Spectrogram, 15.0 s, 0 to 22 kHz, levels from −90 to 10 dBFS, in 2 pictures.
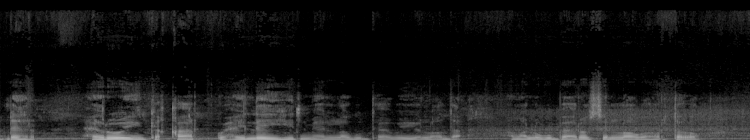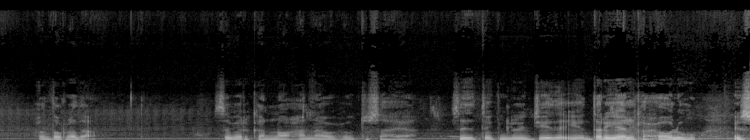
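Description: Between 2.17 and 4.58 s the voice and the room noise swell together by about 4 dB over roughly two seconds. This is automatic gain rising: the input fell about 9 dB as the talker moved, around 3 s, and the gain control slowly compensated.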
